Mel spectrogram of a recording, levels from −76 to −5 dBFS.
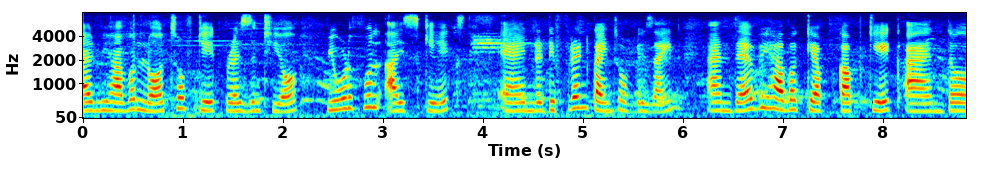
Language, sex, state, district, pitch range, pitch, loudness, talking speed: English, female, Haryana, Rohtak, 230-265 Hz, 240 Hz, -20 LUFS, 185 wpm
